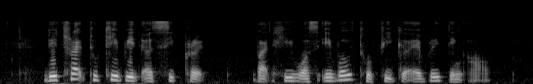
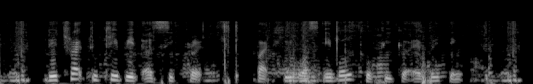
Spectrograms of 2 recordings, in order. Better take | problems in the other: first | noise reduction (classical method spectral subtraction)

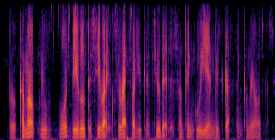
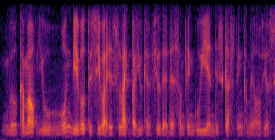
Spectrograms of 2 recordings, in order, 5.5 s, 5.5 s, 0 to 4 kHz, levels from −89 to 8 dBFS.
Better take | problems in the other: second | noise reduction (neural separator model SepFormer WHAMR!)

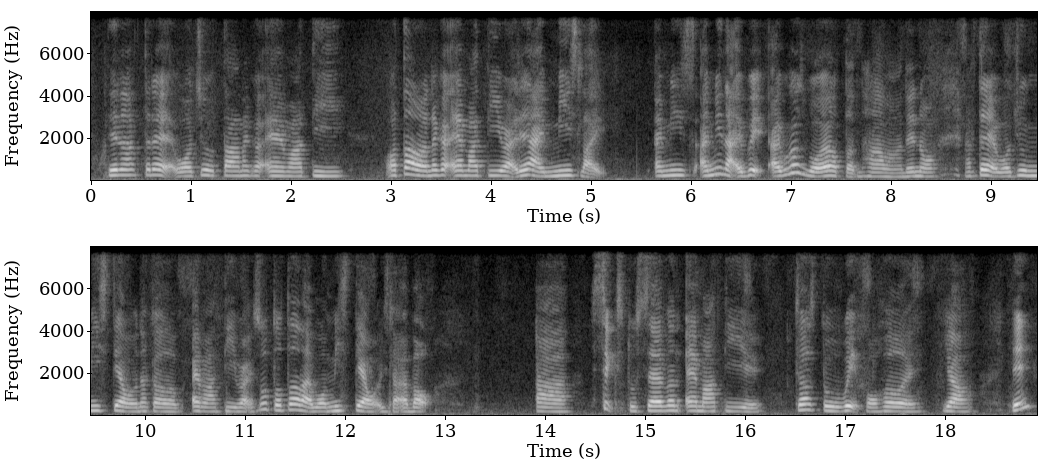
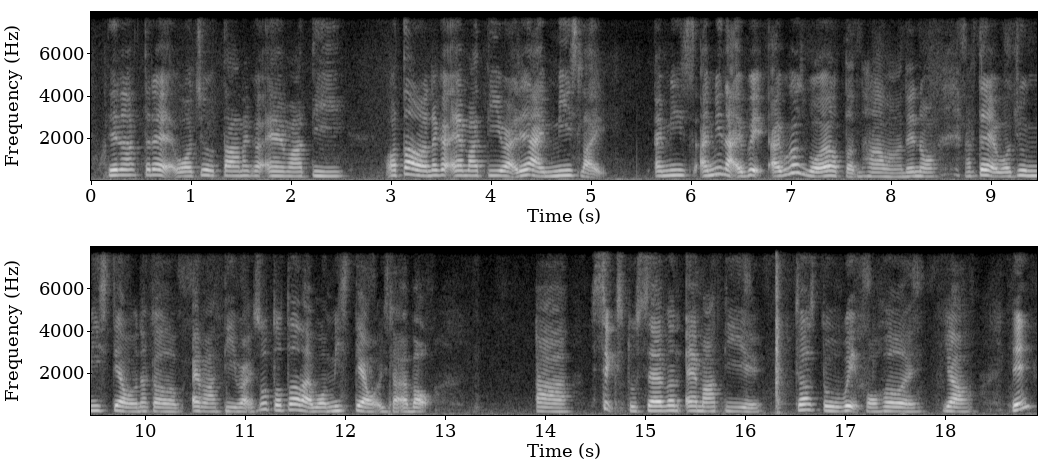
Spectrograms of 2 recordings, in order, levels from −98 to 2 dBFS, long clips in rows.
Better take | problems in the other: first | background sound (Microwave oven); 16 dB below the speech

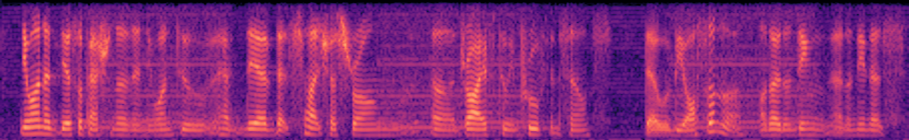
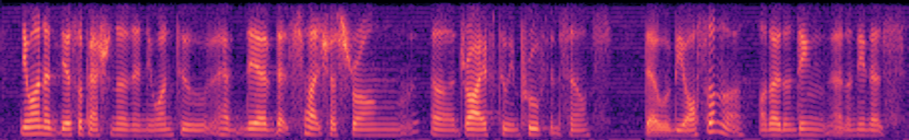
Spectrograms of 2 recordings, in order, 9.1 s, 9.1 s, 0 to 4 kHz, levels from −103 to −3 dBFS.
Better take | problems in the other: second | background sound (Alarm); 19 dB below the speech

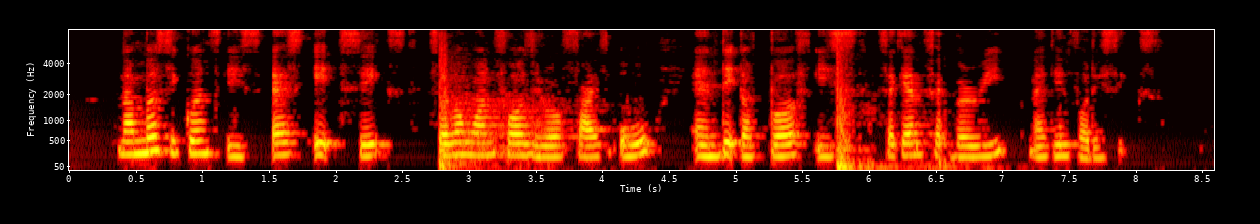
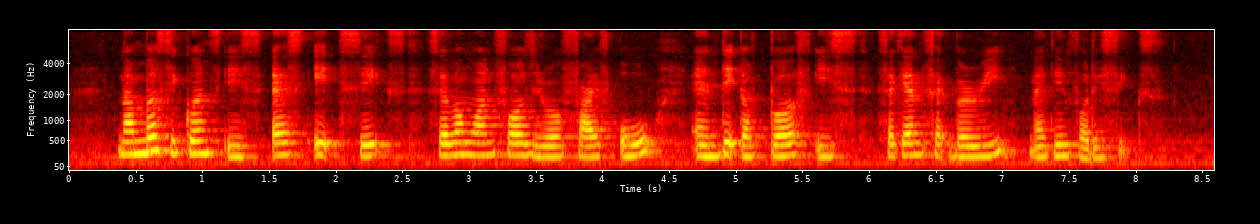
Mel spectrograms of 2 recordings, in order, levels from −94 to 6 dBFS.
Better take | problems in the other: second | noise reduction (classical method spectral subtraction)

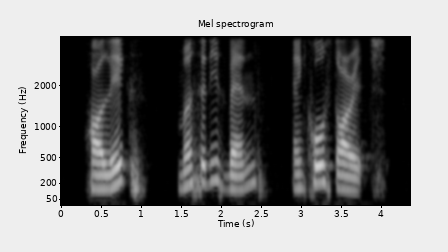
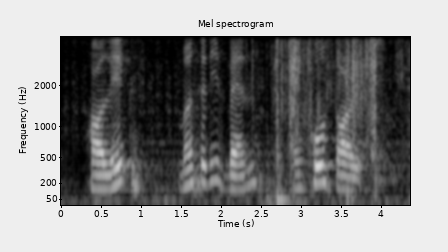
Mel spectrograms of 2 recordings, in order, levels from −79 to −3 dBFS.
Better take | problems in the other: first | background sound (Tearing); 11 dB below the speech // room echo; dies away in 1.4 s

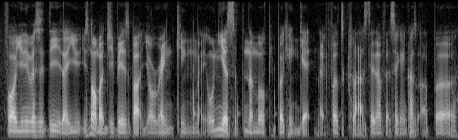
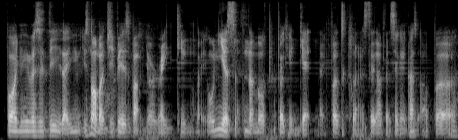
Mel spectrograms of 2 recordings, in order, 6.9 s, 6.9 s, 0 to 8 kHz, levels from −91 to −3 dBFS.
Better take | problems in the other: first | noise reduction (neural mask model DeepFilterNet 3)

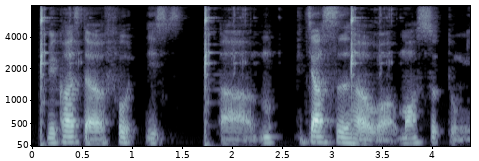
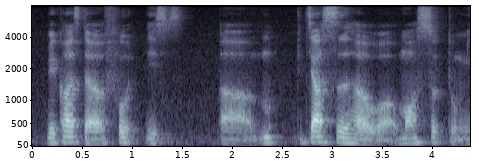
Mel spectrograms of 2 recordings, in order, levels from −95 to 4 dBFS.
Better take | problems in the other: second | noise reduction (classical method spectral subtraction)

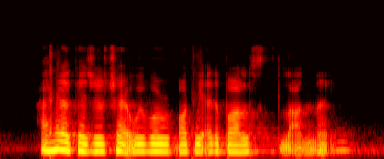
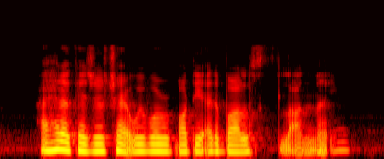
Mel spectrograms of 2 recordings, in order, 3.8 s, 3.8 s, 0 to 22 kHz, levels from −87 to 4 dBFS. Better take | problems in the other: second | noise reduction (neural separator model SepFormer DNS4)

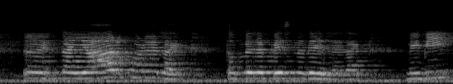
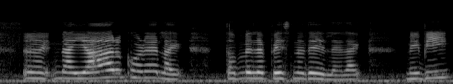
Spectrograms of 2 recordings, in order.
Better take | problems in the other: second | room echo; dies away in 0.9 s

